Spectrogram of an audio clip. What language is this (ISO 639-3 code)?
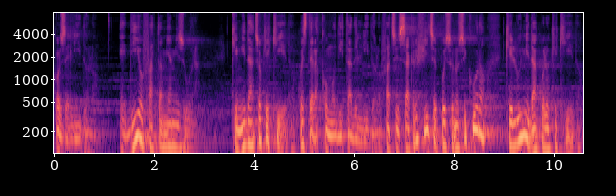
ita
